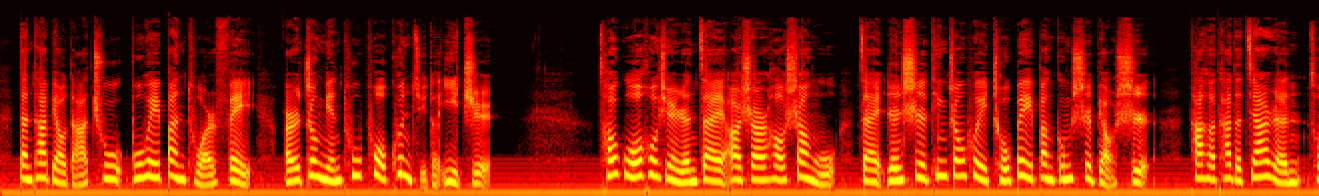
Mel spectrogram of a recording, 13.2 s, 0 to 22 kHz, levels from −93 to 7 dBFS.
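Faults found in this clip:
Mains hum, full clip: steady 50 Hz tone with low harmonics, roughly 20 dB under the speech. Probable ground loop or nearby transformer in the capture chain. Unlike rumble or wind, it is pitched, fixed in frequency and level, and persists between phrases.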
